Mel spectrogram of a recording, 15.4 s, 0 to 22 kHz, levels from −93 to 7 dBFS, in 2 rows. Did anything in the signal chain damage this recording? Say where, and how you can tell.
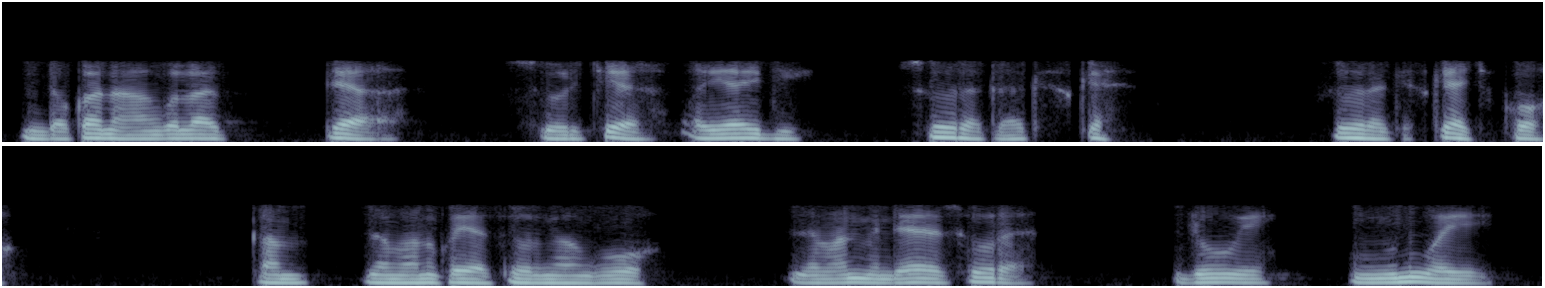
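Yes. The speech has passed through a G.723.1 codec. It runs muffled and hoarse throughout, with nothing above 3.8 kHz and smeared consonants. The heavy damage points to a stream of roughly 6.3 kbit/s, where slow 30 ms model updates cannot follow rapid articulation.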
